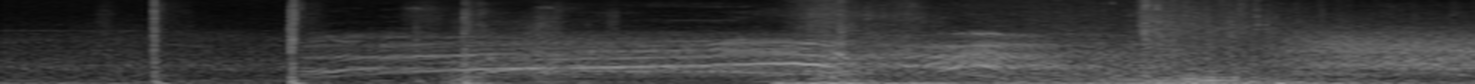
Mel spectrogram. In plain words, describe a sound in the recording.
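A crowd cheers and roars in a large arena.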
